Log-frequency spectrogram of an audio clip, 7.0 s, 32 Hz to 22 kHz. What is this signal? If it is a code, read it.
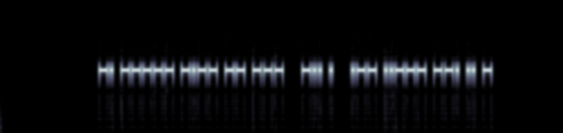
Morse code, heard as a keyed tone, about 34 wpm, 700 Hz. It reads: N0YMO DE W2GIT
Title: USA Callsign DE Callsign - 5 Characters - 35wpm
